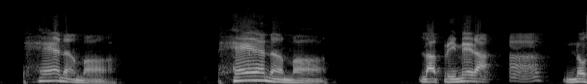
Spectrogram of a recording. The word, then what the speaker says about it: Panama: Pero el acento va en la primera sílaba. En lugar de Panamá es Panama.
